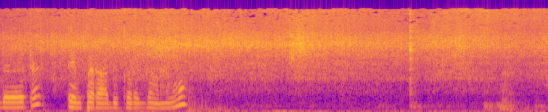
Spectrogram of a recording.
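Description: A spoon scrapes and stirs in a frying pan.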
